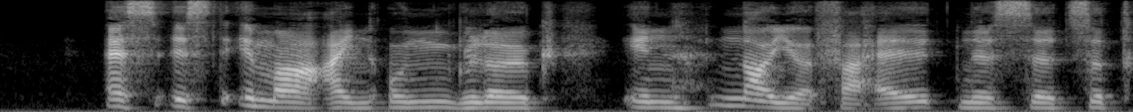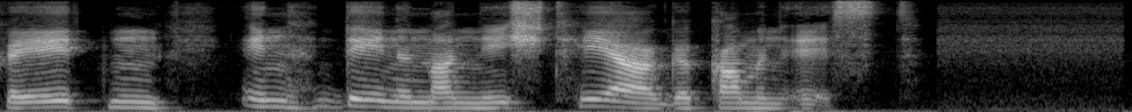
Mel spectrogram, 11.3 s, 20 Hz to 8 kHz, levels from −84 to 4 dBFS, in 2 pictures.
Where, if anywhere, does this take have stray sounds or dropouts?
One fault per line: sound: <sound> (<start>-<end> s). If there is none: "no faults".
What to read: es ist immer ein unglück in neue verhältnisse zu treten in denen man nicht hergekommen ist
no faults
